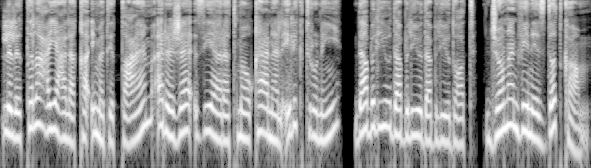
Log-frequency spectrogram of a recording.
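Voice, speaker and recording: Brisk, polite woman reading phone prompts. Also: mid-range voice, a little mellow, no room sound, studio quality. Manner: polite, formal, clearly enunciated. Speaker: phone system voice prompt announcer. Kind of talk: scripted phone menu prompts.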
